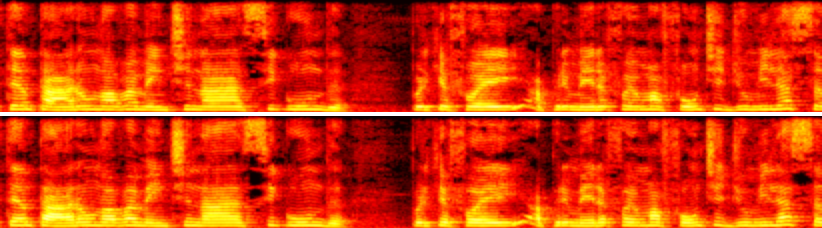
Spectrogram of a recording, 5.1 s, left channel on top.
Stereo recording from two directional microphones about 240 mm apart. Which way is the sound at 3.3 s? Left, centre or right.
Centre.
